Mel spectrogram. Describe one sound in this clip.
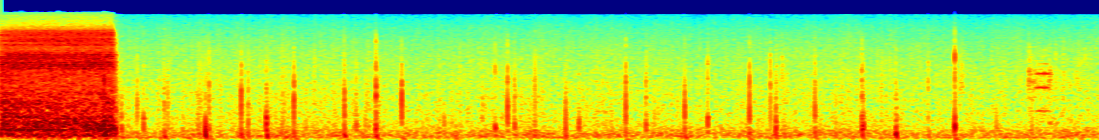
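Footsteps click steadily on a hard floor.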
